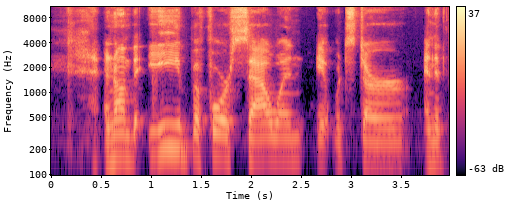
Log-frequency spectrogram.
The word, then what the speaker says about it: Samhain: Okay, is it pronounced Sam Hain like Loomis does? In English, they say Sam Hain, but the actual word in Irish is pronounced Samhain.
